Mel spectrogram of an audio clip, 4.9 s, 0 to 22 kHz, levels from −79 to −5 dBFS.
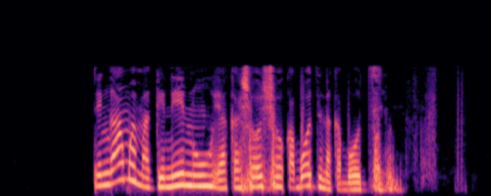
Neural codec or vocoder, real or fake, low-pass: none; real; 5.4 kHz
